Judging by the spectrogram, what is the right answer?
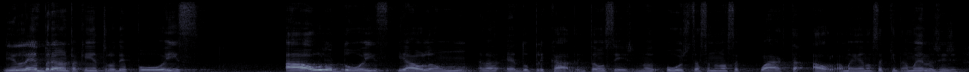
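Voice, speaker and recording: A man's voice: mid-range voice, brisk, warm tone, long reverb tail. A man teaching a customer service class, explaining and asking his students questions. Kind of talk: online class lecture.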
